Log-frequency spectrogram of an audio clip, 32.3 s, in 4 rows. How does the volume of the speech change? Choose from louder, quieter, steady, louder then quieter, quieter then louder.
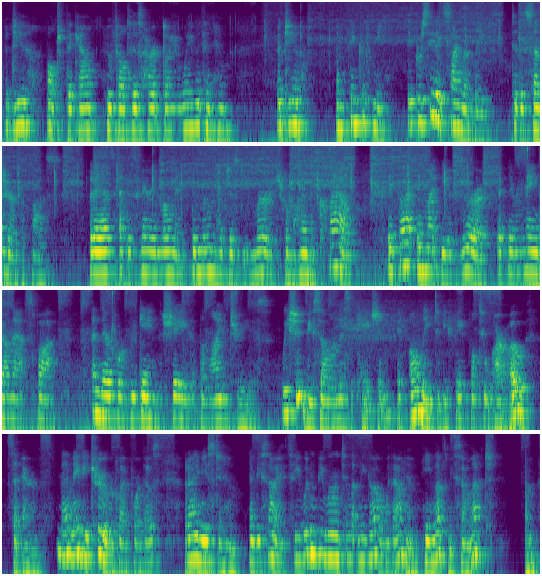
steady.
